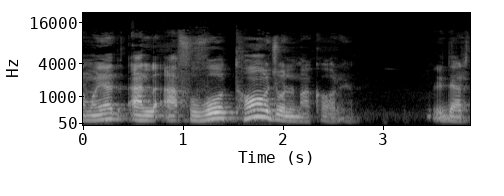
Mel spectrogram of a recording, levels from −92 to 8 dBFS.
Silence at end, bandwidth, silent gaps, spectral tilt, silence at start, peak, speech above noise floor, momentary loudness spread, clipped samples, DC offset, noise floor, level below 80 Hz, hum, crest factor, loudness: 0 s; 13 kHz; none; -5.5 dB/octave; 0 s; -8 dBFS; 45 dB; 16 LU; under 0.1%; under 0.1%; -71 dBFS; -82 dBFS; none; 20 dB; -26 LUFS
